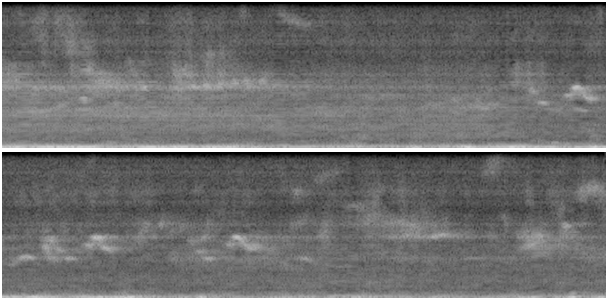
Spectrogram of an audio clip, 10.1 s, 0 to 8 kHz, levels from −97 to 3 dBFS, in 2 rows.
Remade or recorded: remade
